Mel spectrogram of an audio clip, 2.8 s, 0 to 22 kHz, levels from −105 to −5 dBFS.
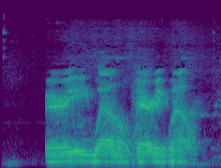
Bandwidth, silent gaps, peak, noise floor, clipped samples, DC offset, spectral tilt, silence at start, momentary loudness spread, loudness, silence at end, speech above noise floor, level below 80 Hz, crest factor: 13.5 kHz; none; -22 dBFS; -72 dBFS; under 0.1%; under 0.1%; -6 dB/octave; 0.55 s; 7 LU; -39 LUFS; 0.2 s; 33 dB; -74 dBFS; 18 dB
